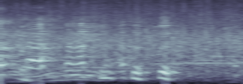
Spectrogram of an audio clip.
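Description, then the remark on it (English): A short, thin patter of clapping from a small group congratulating someone on a new job lasts under two seconds, with light chuckles and murmuring voices mixed in underneath. “Another round of applause. Pathetic round of applause, but thank you.”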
